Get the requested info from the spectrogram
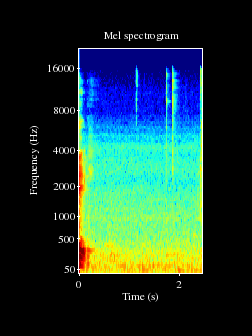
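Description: A few faint computer mouse clicks in the second half, otherwise near silence.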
